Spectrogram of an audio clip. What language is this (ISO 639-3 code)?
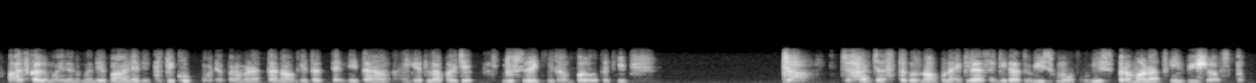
mar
